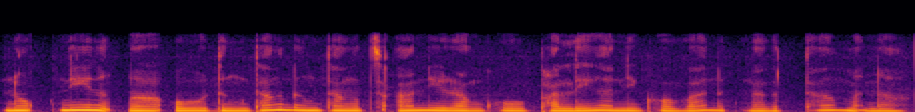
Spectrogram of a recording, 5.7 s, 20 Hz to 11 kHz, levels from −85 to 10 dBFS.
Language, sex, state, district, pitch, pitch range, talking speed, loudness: Garo, female, Meghalaya, North Garo Hills, 215 Hz, 205-225 Hz, 95 wpm, -13 LUFS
